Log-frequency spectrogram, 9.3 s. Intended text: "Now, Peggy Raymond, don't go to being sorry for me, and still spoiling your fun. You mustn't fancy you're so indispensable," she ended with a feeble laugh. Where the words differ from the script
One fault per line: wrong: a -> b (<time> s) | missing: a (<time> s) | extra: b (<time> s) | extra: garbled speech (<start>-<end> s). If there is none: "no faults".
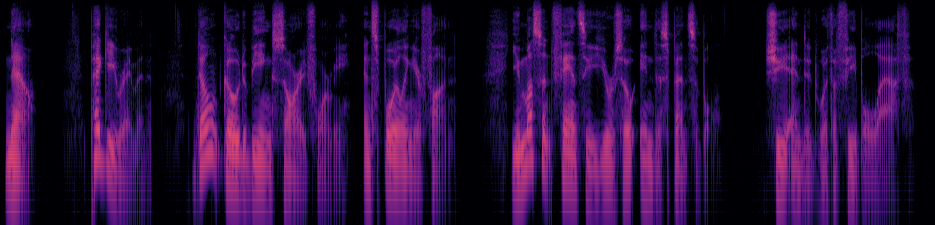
missing: still (3.7 s)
